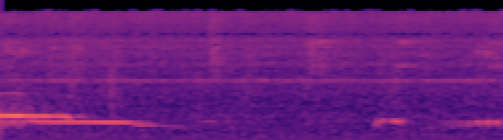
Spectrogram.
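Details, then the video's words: Zebra dove of the Bangkok type, used as a lure, gives a pair of clear, held coo notes that fall and fade. After a pause, a short, softer rolling phrase follows above a thin background hum. "Perkutut Bangkok Gacor Suara Untuk Pikat Cepat Nyaut Bunyi"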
